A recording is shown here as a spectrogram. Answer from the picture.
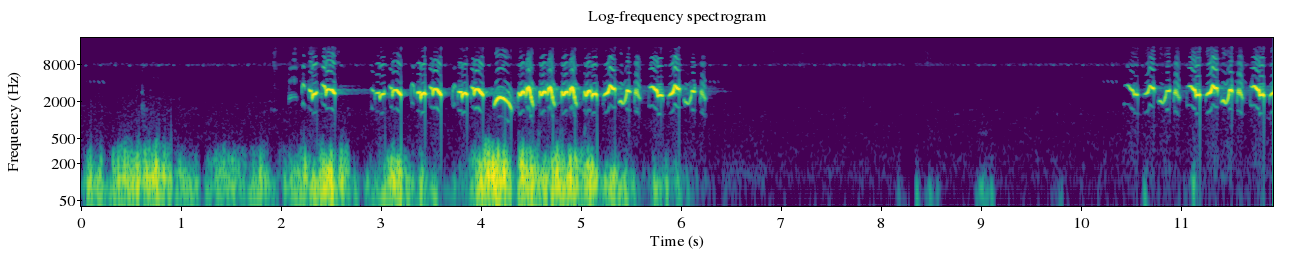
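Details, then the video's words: A lively sooty-headed bulbul calling out to rivals, as a lure for wild bulbuls: fast chattering bursts of sweet, twisting notes, a pause of several seconds, then another burst; low thumping knocks at the start. "Suara Burung KUTILANG GACOR"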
